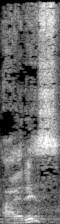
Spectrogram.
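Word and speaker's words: iris: तो इस ये जो आयरिस होता है, एरिस भी प्रोनाउंस कर सकते हैं, इस पर डिपेंड करता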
